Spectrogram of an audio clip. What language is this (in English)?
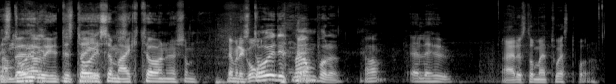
Swedish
